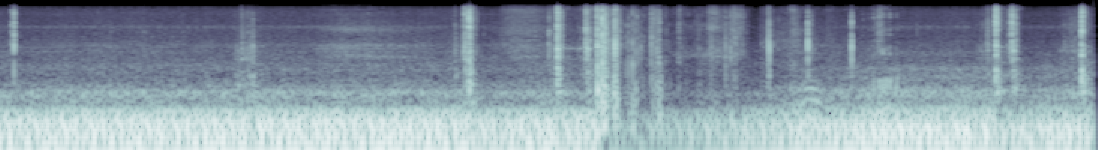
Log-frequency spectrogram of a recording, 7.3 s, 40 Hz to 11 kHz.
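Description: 1986 Cadillac Fleetwood Brougham's V8 engine idling, heard from inside the cabin as a steady low rumble that drops away for a moment about four seconds in and builds back up. A run of sharp clicks sounds over the second half.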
